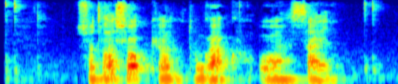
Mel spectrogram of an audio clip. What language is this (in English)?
Mari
